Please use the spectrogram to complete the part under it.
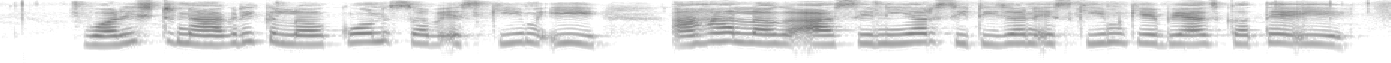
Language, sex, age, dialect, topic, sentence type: Maithili, female, 31-35, Bajjika, banking, question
